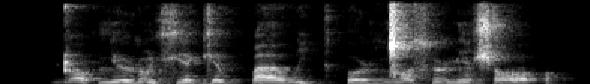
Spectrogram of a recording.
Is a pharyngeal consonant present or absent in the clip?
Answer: absent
